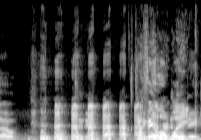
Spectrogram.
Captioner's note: laughs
